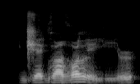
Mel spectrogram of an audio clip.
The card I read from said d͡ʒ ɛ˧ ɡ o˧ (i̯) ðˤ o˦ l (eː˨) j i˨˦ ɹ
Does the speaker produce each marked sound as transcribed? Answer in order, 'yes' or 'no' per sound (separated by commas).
yes, no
